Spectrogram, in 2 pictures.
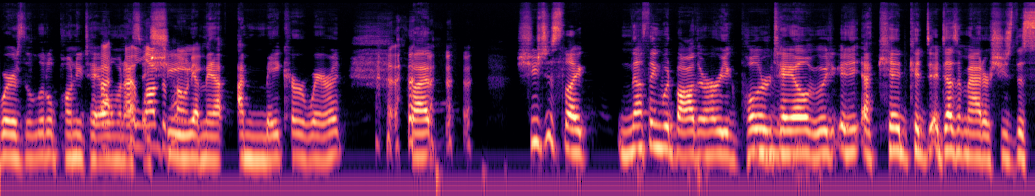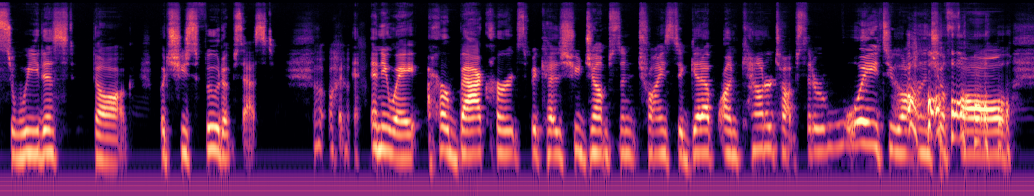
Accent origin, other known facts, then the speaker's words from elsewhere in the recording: Alabama, United States; I look better in the South. I'm from Alabama. I love it.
